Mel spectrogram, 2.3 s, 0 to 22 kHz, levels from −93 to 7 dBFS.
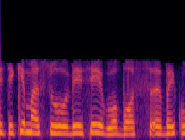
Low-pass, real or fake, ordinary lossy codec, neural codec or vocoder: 3.6 kHz; real; MP3, 32 kbps; none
